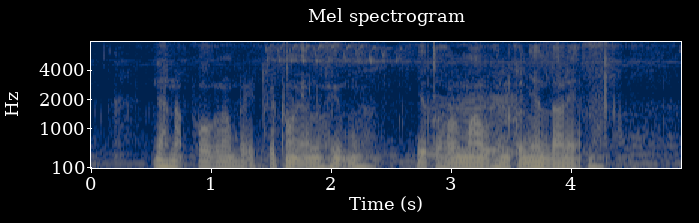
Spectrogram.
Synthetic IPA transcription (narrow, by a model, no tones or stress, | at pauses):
d͡ʒaɦnaʔpɾɔɡɾamɾɛḭʈ̚kɛʈɔŋɛ̰alɔɦjṵʔɔjɔt̪ɔɦɔɽmaɾɔɦɛnkɔɲɛld̪aɽɛja̰ʔma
